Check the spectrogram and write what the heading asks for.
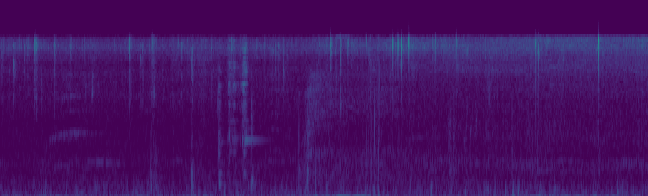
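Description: Faint scattered crackling and ticking over a soft hiss: malpua frying in hot oil in an iron wok over a wood fire. The crackles are a little denser around four seconds in.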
